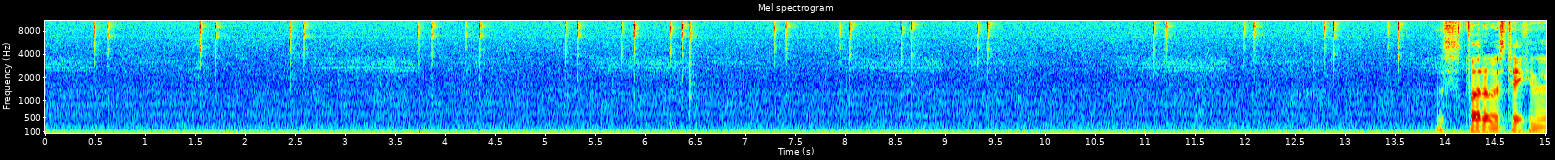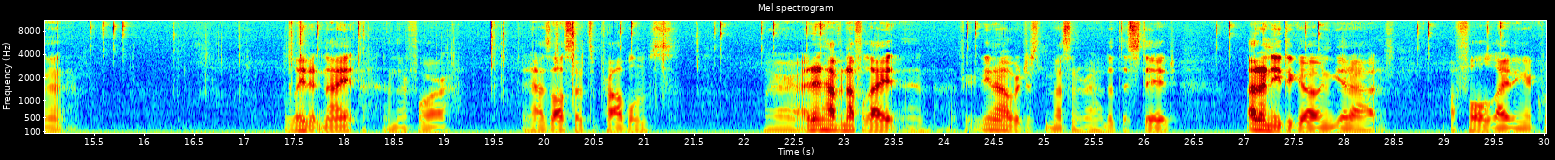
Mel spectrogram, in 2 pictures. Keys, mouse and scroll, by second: 0.6 click, 1.7 click, 2.6 click, 3.9 click, 5.3 click, 5.4 click, 6.3 click, 7.4 click, 7.4 click, 8.1 click, 8.8 click, 9.6 click, 11.2 click, 12.2 click, 13.0 click, 13.6 click, 14.2 click, 15.6 click, 15.9 click, 16.7-17.1 scroll, 18.2 click, 18.4-19.1 scroll, 19.6 Caps_Lock, 20.9 shift+click, 21.8 click, 22.6 click, 22.7 shift+click, 22.8 click, 24.1 shift+click, 24.3 click, 25.9 click, 26.9 click, 27.8 click, 28.8 click.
